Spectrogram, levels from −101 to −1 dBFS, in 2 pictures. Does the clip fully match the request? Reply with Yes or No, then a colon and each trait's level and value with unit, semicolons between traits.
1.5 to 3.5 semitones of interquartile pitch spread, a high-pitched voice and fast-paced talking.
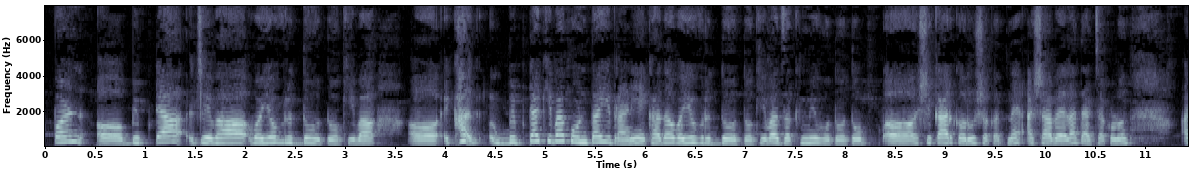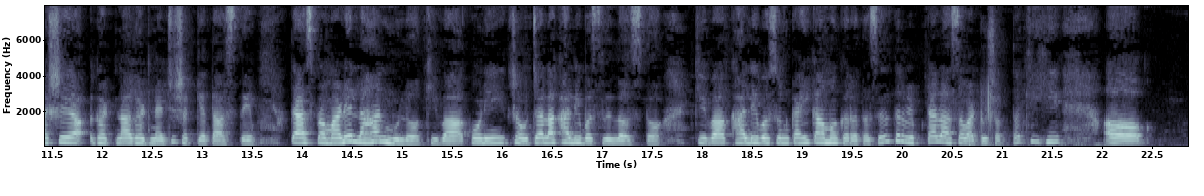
Yes: average, 2.8 semitones; high, 240 Hz; fast, 140 wpm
